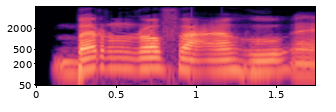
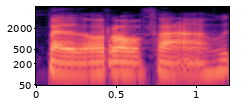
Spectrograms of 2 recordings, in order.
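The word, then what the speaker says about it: بل رفعه: Tulisannya seperti ini, bacanya barrofa'ahu, langsung. Jadi bukan balrofa'ahu, tapi barrofa'ahu gitu.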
